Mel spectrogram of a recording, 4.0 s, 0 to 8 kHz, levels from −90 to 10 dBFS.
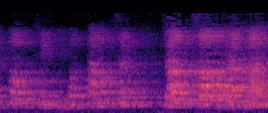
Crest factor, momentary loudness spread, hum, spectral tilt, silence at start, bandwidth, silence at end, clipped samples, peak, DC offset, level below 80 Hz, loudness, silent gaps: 18 dB; 13 LU; none; -9 dB/octave; 0 s; 5.8 kHz; 0 s; under 0.1%; -14 dBFS; under 0.1%; -68 dBFS; -30 LUFS; none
